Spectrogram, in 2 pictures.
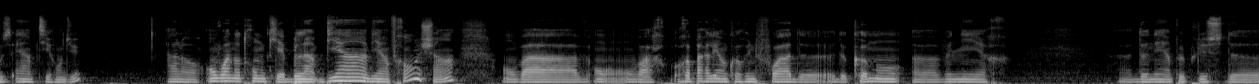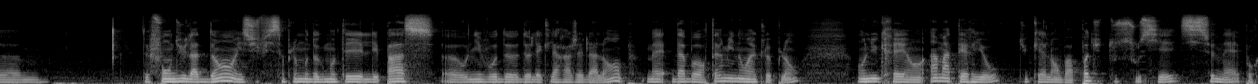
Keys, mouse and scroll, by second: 18.1 Escape, 20.8 click, 22.0 click.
